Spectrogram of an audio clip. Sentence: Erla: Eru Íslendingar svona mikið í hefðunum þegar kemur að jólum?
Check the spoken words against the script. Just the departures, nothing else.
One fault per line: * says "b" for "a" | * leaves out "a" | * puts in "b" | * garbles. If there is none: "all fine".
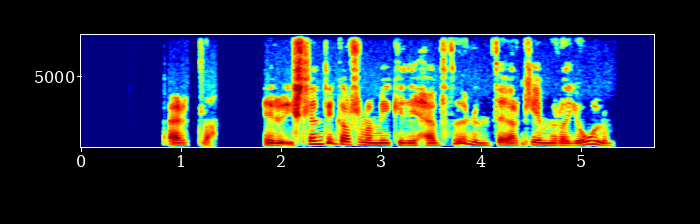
all fine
